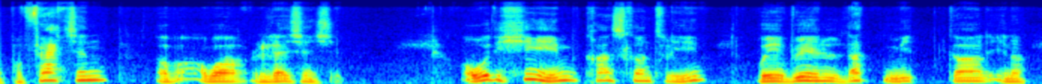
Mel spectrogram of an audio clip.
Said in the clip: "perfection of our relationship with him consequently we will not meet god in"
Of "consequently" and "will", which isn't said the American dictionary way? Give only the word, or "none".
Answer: none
